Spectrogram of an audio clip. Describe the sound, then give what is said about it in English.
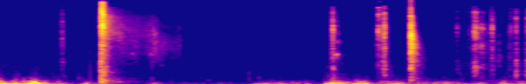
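A rifle is test-fired to check its sights in a wide open field: one loud, sharp shot with a ringing tail, followed by several sharp clicks and knocks over a low rumble of background noise. “he's just setting up his rifle, just going to test fire, check his sights, check his rounds.”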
